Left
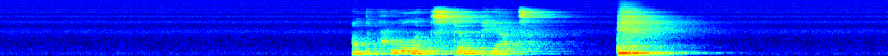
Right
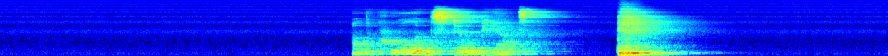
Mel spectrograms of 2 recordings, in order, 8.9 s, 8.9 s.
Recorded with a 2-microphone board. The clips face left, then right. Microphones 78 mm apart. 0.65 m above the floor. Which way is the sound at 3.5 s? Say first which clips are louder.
Left 5 dB; 35° left (ahead or behind).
